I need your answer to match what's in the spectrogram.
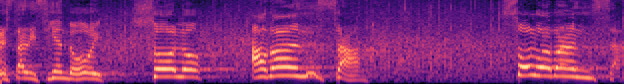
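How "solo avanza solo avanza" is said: loud, high, slow cry; booming shout. Acted. God urging his people to advance, a slow loud shout. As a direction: call it out like God urging forward.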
